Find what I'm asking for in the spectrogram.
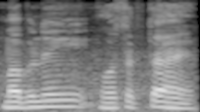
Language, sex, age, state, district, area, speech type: Urdu, male, 30-45, Delhi, North East Delhi, urban, spontaneous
